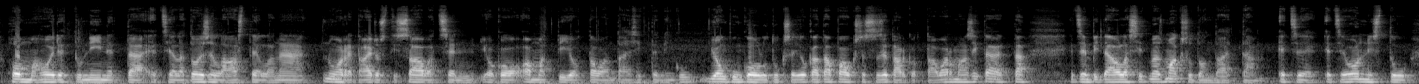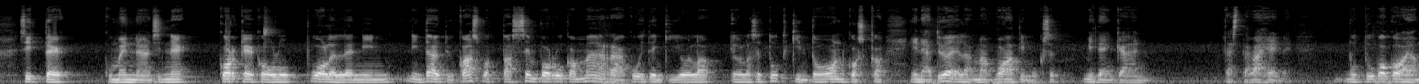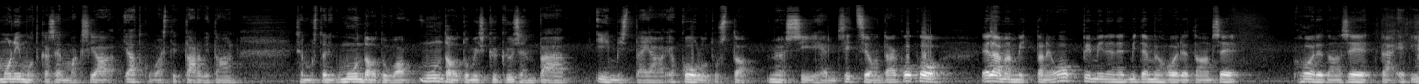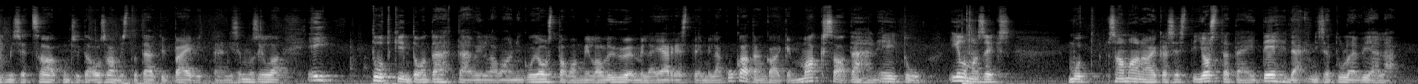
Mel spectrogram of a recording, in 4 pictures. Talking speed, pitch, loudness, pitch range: 140 wpm, 110 Hz, -16 LUFS, 105-120 Hz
